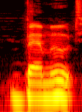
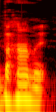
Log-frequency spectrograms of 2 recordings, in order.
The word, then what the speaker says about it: Bahamut: weird things stuck around like um bammo instead of Bahamut it was like everybody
